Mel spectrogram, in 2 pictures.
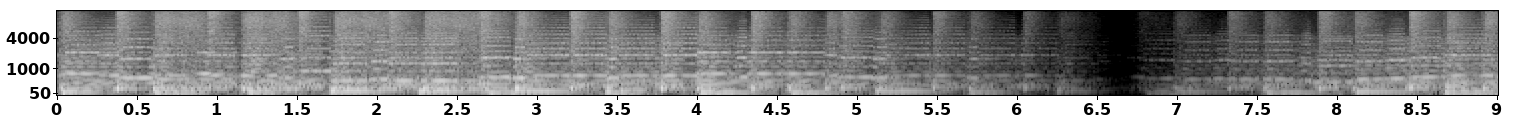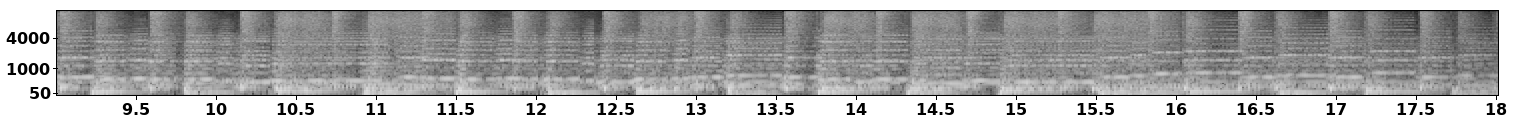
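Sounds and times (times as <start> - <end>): accordion playing a jig: 0.0 - 6.4, 7.0 - 18.0.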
